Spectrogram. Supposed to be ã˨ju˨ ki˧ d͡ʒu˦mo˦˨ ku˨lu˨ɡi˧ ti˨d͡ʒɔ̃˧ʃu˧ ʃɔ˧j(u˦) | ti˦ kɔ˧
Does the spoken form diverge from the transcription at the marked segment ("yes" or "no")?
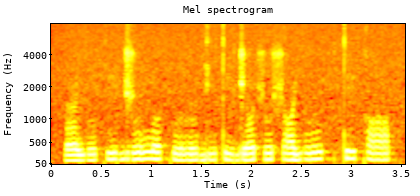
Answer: no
